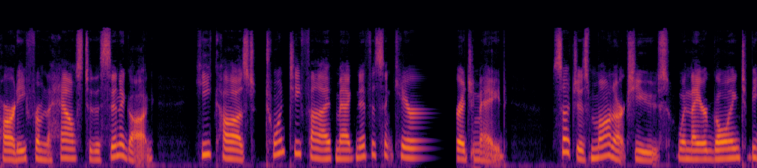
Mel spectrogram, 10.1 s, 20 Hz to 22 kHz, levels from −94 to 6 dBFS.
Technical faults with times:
5.47-6.11 call audio freeze
6.29-6.31 skip ahead
6.68-10.10 jitter buffer slow-down

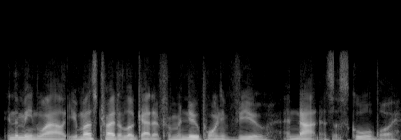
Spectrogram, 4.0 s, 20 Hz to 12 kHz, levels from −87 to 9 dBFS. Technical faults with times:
0.65-0.70 lost AMR speech frames

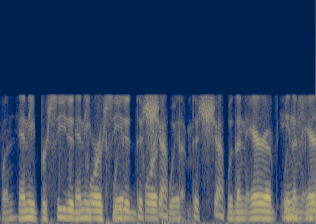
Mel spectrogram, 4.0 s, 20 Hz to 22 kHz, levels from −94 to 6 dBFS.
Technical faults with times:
0.00-3.95 doubled audio track

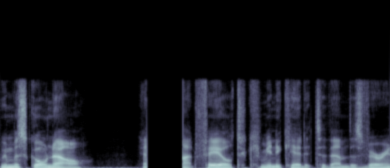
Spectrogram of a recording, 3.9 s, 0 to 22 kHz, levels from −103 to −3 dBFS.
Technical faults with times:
1.47-1.83 audio dropout to silence

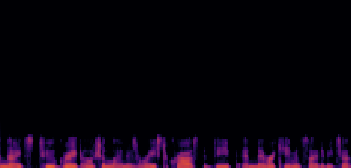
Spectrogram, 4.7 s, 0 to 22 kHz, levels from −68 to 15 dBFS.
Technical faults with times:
0.00-4.69 Opus voice compression

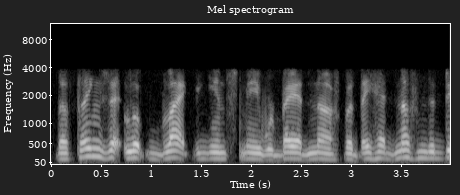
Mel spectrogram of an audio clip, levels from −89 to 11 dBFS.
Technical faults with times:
none

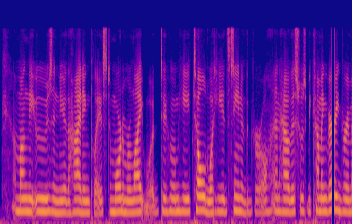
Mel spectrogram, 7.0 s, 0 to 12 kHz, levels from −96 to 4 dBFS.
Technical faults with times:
4.59-4.67 packet loss on an ADPCM call
6.64-6.70 packet loss on an ADPCM call

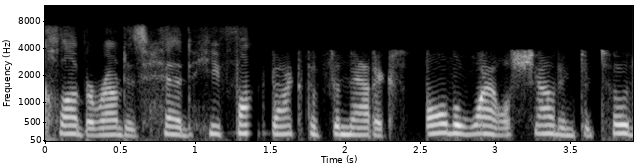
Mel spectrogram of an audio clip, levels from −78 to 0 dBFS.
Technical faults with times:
1.34-1.42 handover gap
1.42-3.92 fallback to narrowband

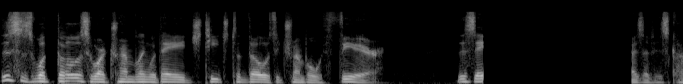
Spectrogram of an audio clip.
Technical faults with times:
0.61-0.67 short concealed packet loss
0.65-0.75 lost packet rebuilt from error correction
4.83-6.32 audio dropout to silence

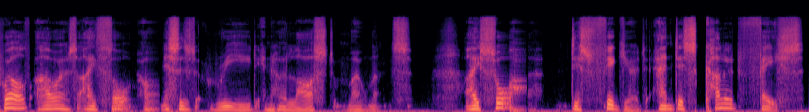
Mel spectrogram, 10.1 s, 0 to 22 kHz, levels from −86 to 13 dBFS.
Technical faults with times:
1.41-2.09 AAC frame loss with concealment
6.27-7.05 AAC frame loss with concealment

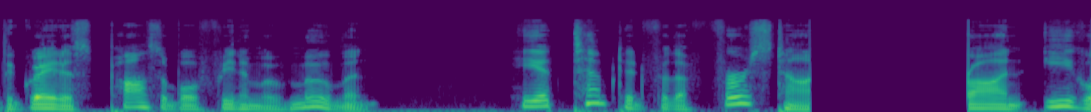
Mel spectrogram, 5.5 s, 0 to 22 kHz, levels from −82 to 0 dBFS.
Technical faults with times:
4.05-4.84 audio dropout to silence

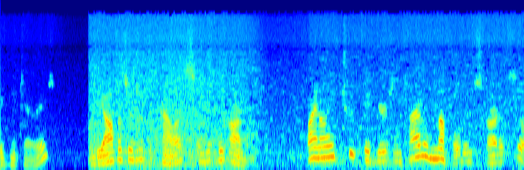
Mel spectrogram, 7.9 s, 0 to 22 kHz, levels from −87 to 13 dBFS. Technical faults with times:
0.00-7.87 noise suppressor artifacts
0.08-0.52 speech cut by the noise suppressor
1.31-3.80 noise suppressor catching up
3.17-3.43 speech cut by the noise suppressor
5.13-6.16 speech cut by the noise suppressor
6.78-7.83 speech cut by the noise suppressor

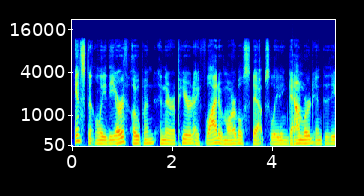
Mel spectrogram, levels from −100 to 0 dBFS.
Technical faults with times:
3.15-3.23 short concealed packet loss
4.41-4.49 short concealed packet loss

